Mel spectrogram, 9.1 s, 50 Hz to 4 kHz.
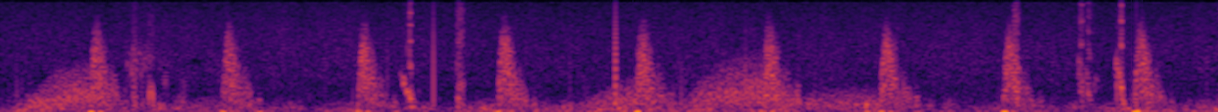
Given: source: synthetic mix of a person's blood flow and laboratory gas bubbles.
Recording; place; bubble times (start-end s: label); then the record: Doppler ultrasound of blood flow; subclavian vein
0.94-1.40 s: bubbles
3.00-3.15 s: bubbles
3.41-3.49 s: bubbles
7.57-7.67 s: bubbles
8.07-8.23 s: bubbles
8.35-8.49 s: bubbles
From the record:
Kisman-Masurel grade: 121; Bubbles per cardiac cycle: 1 to 2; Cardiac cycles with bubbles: 10 to 50%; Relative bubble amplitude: barely perceptible (0.100 to 0.250); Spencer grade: 2 (many but less than half of the cardiac periods contain bubble signals, singularly or in groups); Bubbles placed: anywhere in the cardiac cycle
